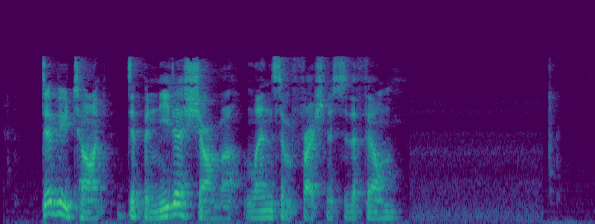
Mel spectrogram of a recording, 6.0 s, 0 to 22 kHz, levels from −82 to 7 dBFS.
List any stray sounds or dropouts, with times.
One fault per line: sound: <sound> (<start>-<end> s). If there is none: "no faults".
no faults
